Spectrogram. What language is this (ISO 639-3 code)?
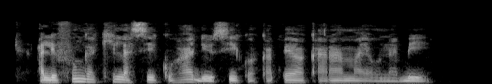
swa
